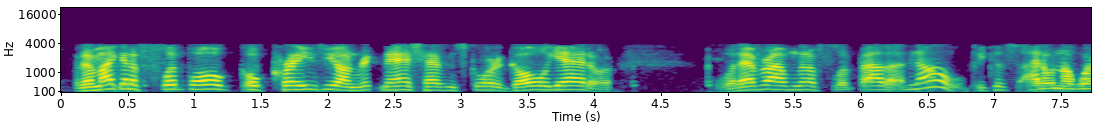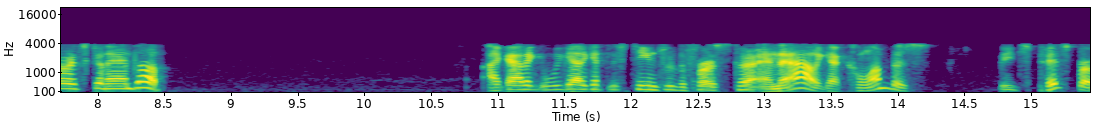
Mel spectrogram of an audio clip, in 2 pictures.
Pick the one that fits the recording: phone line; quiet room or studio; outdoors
phone line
